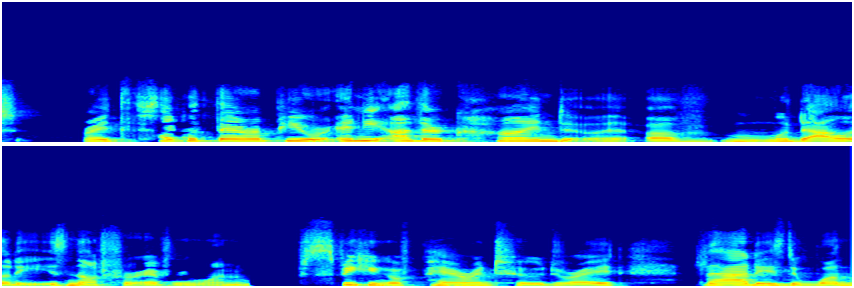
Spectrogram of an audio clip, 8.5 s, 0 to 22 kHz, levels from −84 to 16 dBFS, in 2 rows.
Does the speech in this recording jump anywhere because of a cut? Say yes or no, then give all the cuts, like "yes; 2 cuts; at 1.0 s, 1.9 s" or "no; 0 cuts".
yes; 1 cut; at 5.5 s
